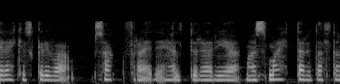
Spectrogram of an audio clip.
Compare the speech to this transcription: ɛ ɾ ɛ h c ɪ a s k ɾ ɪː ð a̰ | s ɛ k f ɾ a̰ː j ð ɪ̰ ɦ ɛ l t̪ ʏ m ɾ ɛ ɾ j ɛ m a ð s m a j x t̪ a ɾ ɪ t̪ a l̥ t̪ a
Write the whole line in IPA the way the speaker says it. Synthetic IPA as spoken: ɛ ɾ ɛ h c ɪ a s k ɾ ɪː v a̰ | s a k f ɾ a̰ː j ð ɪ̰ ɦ ɛ l t̪ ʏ ɾ ɛ ɾ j ɛ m a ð s m a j h t̪ a ɾ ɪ t̪ a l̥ t̪ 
